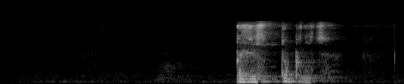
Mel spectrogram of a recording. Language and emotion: Russian, angry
